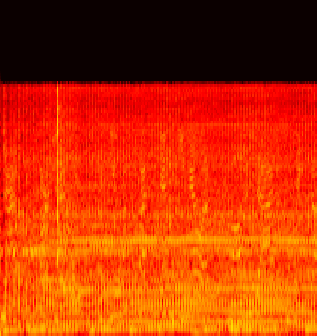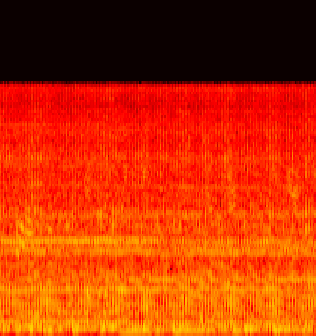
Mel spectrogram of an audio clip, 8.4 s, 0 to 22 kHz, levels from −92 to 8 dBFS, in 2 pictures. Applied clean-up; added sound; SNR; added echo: none; Engine starting; -5 dB; reverberation time 0.2 s.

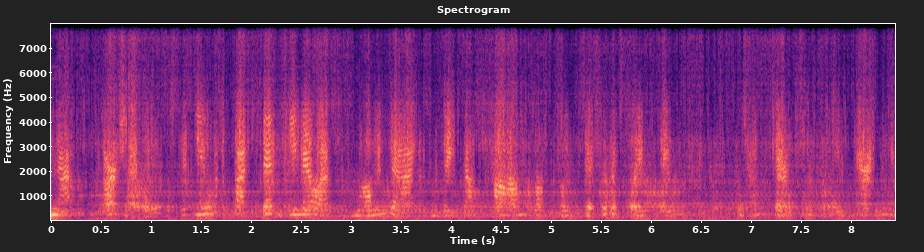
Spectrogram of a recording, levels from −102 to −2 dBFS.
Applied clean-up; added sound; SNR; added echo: neural separator model SepFormer DNS4.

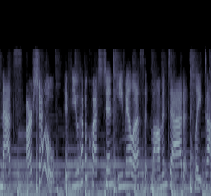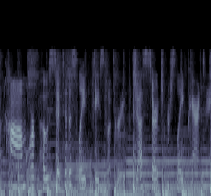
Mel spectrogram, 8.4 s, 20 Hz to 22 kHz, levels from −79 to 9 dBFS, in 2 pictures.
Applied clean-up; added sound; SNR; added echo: none; none; none; none.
